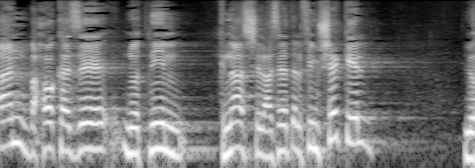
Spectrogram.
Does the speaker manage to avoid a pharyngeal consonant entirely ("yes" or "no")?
no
